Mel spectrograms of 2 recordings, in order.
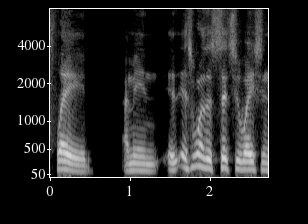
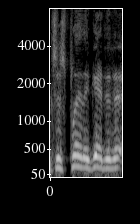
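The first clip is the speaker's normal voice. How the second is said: put-on scream, pitched higher; 4 semitones higher, 3 dB quieter than usual. Retelling a friend screaming over a phone speaker: imitating a friend screaming. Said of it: "the other guy screaming on".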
